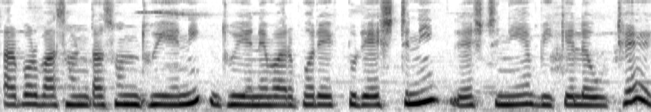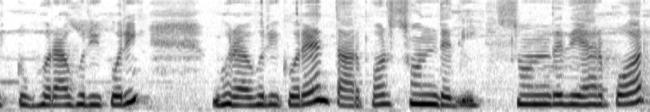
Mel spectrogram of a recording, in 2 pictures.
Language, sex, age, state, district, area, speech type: Bengali, female, 18-30, West Bengal, Paschim Medinipur, rural, spontaneous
